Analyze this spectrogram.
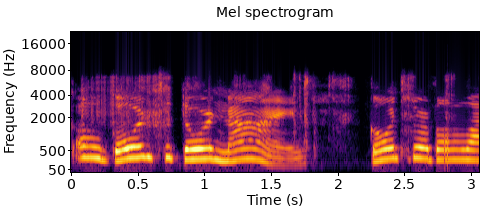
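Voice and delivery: a hint of a school lady; lady giving directions. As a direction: lift the pitch for breezy directions. Voices lady giving directions by phone.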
